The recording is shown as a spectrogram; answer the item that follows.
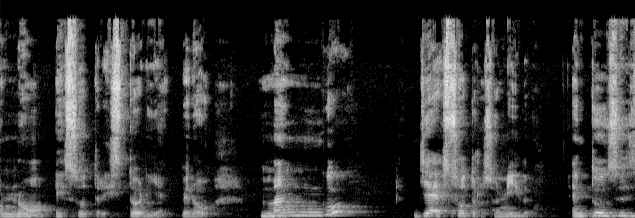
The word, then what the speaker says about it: mango: Digan mango. Aunque se escribe M-N-G-O, la lengua no la ponen en el paladar, la ponen en la garganta.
